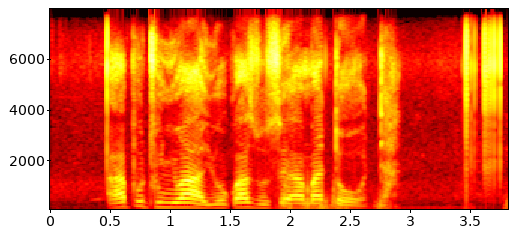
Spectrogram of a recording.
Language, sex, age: Xhosa, male, 19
